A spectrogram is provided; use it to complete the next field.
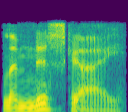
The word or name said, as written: lemnisci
